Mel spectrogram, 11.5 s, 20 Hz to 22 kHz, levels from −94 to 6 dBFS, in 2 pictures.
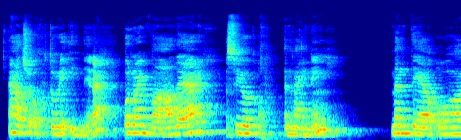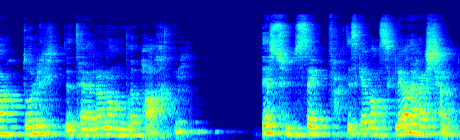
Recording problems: off-mic speech; far
room echo; noticeable; dies away in 0.5 s

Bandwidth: 14.5 kHz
